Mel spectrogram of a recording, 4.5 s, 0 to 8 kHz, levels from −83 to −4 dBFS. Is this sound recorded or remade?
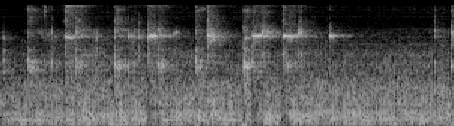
remade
